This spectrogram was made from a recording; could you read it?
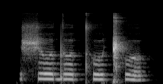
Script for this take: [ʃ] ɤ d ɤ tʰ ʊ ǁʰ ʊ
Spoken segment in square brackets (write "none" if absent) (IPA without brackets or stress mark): ʃ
